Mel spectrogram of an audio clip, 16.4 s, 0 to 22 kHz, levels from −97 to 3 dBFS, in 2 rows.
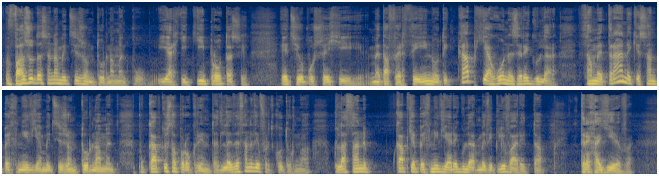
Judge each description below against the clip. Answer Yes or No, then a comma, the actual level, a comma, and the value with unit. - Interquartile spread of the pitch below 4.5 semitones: No, average, 4.8 semitones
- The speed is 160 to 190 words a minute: Yes, average, 165 wpm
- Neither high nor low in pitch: No, low, 115 Hz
